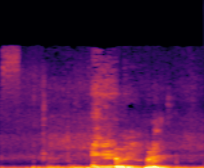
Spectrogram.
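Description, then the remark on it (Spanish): A man strains out two short, forced coughs in quick succession, the second a little sharper, at moderate loudness over a faint background hum with no talking, staged during a drill simulating the arrival of a coronavirus patient. “Ahí está desgañitándose el hombre, el pobre hombre, tratando de toser.”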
